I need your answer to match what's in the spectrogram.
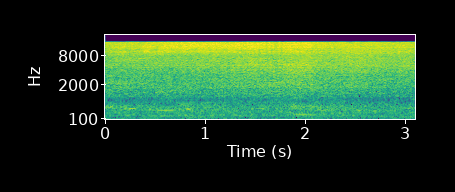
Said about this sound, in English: That's why I chose the Palm House for a conversation about where we go next. I hope you don't mind a few hissing misters, by the way.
